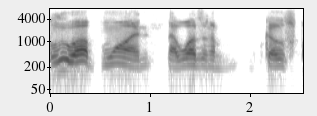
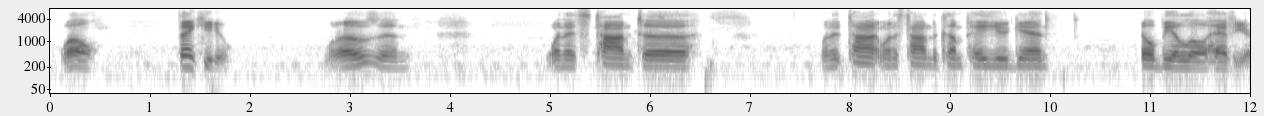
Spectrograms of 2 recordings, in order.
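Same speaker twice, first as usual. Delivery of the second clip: hushed, whispered, quiet voice. Speaking in character to a contact after a payment: whispering. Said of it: "And I say that whispering to him".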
